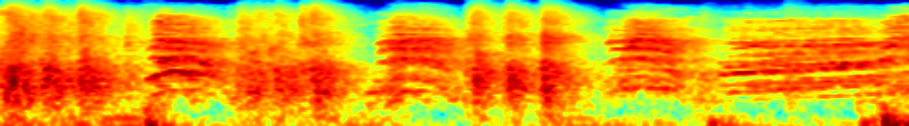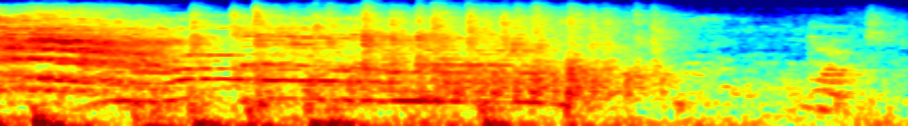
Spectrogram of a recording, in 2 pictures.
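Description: Children in a classroom perform a rhythmic spirit clap, sharp clap bursts in quick patterns mixed with their chanting voices, fading toward the end.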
